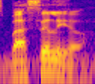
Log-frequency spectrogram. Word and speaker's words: Basilio: It's Basilio, so it rhymes with my first name.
